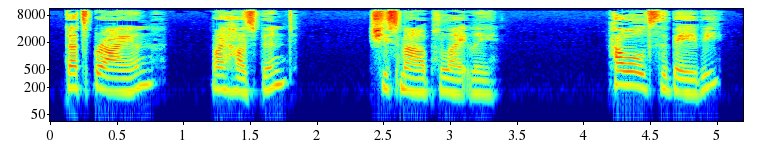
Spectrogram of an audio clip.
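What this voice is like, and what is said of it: Woman's voice with slight brogue. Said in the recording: “Lena heard traces of a brogue.”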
